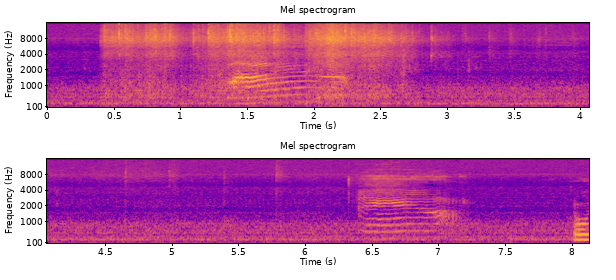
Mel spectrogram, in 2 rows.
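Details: Elderly indoor tabby mixed-breed cat, autumn, gives a drawn-out harmonic meow around 1.5 seconds and another short rising-falling meow near 6.5 seconds, over steady room hum with a person speaking softly to it.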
